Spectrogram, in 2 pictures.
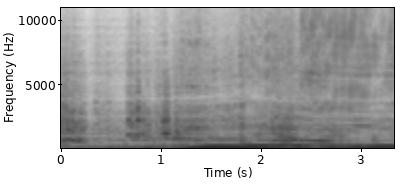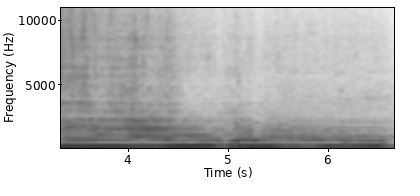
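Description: Rally car engine running at high revs under hard acceleration, its pitch rising about a second in, holding high, then dropping briefly near five seconds in as it changes gear.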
